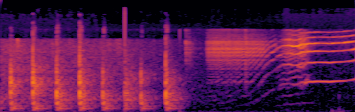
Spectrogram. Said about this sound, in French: Essayons donc de frapper. Peut-être cette porte vitrée me sortira-t-elle d'affaire.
